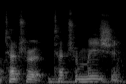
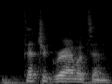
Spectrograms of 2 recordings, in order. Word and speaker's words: Tetragrammaton: All this is on Tetramation. How do you say the label? Tetragrammaton. Tetragrammaton.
